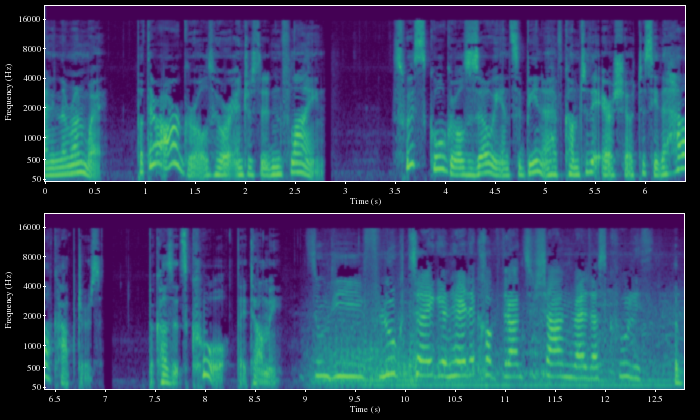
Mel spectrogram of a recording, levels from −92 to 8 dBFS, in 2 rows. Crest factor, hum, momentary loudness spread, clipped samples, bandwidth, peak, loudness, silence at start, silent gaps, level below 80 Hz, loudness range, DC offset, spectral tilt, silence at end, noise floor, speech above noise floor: 18 dB; none; 10 LU; under 0.1%; 16 kHz; -2 dBFS; -18 LUFS; 0 s; none; -54 dBFS; 4 LU; under 0.1%; -4.5 dB/octave; 0 s; -58 dBFS; 40 dB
